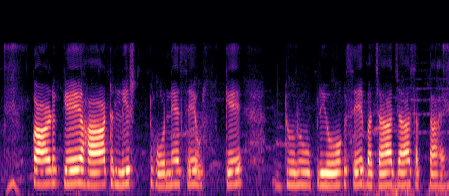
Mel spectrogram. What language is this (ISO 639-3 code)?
hin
